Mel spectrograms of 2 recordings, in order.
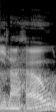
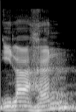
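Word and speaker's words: إلها: ketika kita menggabungkan kata ilahau dengan Wahidah yaitu tanwin gabung dengan wau kalau kita berhenti di ilaha maka tanwinnya ini kita bacanya menjadi panjang dua harakat misalkan wa ishaqo ilaha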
